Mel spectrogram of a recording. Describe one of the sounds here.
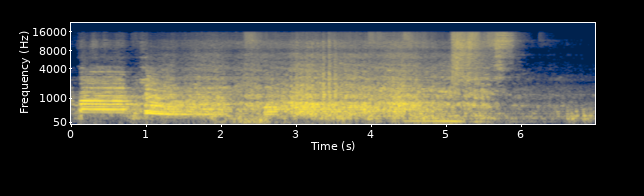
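A train rushes past close by with a loud roar.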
